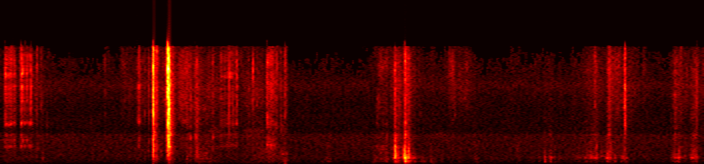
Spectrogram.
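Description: Sharp clicks of side cutters working on automotive wiring: two close together about a second and a half in and a louder one about four seconds in. Between and after them, faint rustling as the wire ends are twisted together by hand.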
